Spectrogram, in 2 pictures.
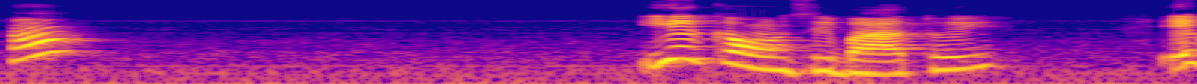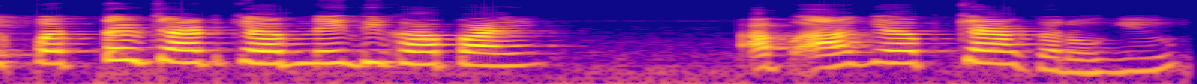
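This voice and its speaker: A woman's voice: high voice, sing-song, slow, pauses often, pushed and bright. A woman vlogger in a casual reaction video, teasing and mocking, often breaking into laughter and mock-dramatic wailing.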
